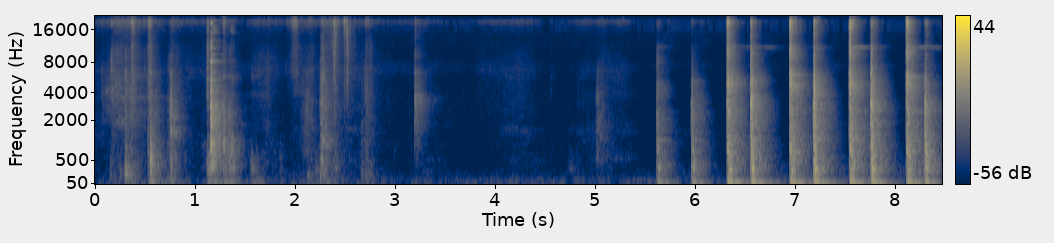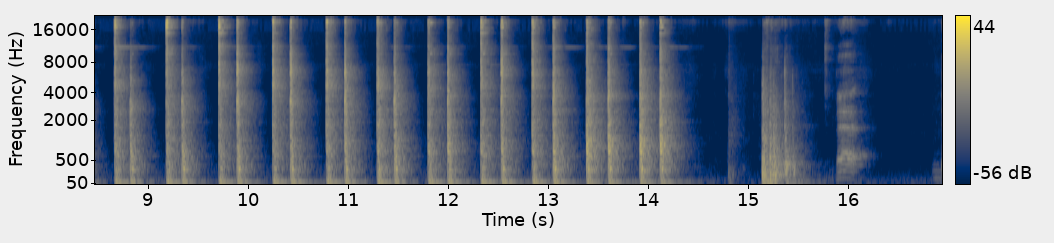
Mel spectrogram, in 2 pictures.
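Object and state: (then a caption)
Steel roller stud fully seated (bottomed out). A steel roller stud is hammered into a sliding door center roller bracket on the anvil side of a vise during a center roller replacement on a 2005 Odyssey. Light taps give way to a steady run of dull, short thunks after a brief pause. The dull sound shows the stud has bottomed out against the inner part and is fully seated.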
